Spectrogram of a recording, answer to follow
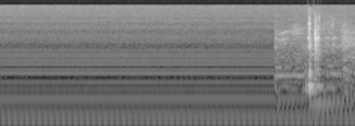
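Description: Steady electrical mains hum with many overtones, a low buzz picked up through the chamber's microphone and amplification system. Near the end, broader room noise comes back in over the hum.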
